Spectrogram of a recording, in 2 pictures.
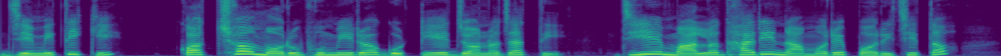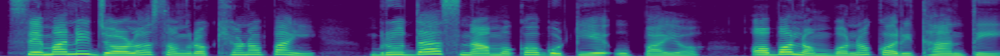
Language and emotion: Odia, neutral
